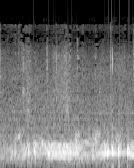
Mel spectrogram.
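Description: Frillback pigeon cooing: one low, wavering coo that swells in shortly after the start and fades near the end.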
